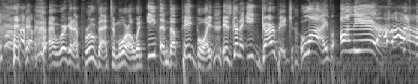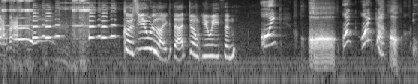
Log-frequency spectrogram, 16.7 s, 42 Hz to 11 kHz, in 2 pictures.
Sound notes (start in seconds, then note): 0.0 laugh; 7.4 laugh; 8.3 bell ringing; 9.5 horn tooting; 14.4 Ethan oinking and snorting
